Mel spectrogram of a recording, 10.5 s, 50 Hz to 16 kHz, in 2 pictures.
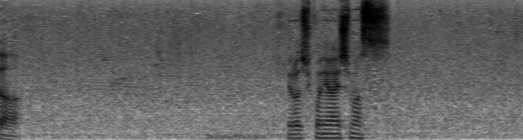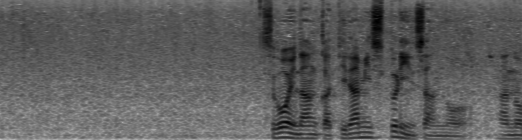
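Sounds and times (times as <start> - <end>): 
speech: 0.0 - 0.3, 2.9 - 4.0, 7.9 - 10.4
steady rain hiss during a thunderstorm in Singapore: 0.0 - 10.4
low rolling thunder rumbling in Singapore: 2.0 - 4.4.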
